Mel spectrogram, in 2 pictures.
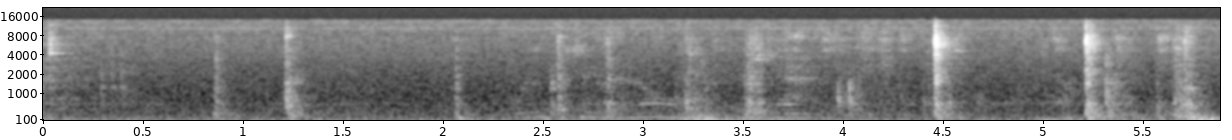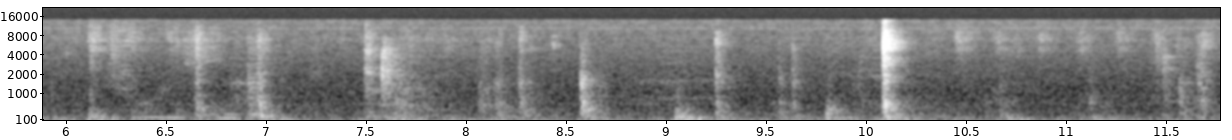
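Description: Faint, irregular small clicks and light knocks from hands working on wiring and hardware overhead, about a dozen in all, with the sharpest about halfway through and again near the end.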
